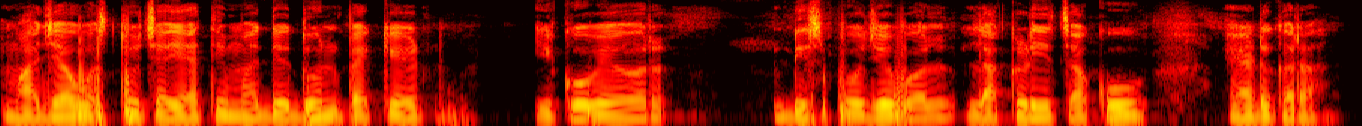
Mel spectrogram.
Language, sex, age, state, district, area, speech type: Marathi, male, 18-30, Maharashtra, Washim, rural, read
